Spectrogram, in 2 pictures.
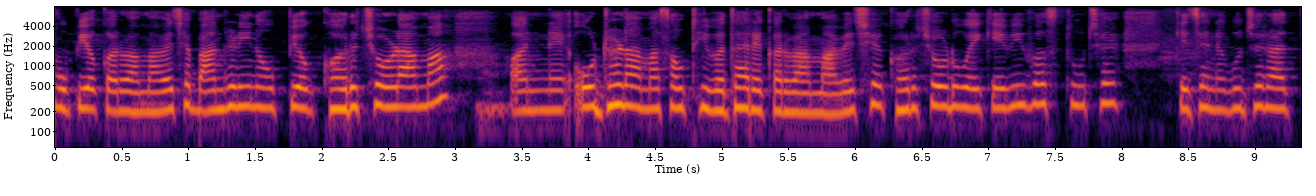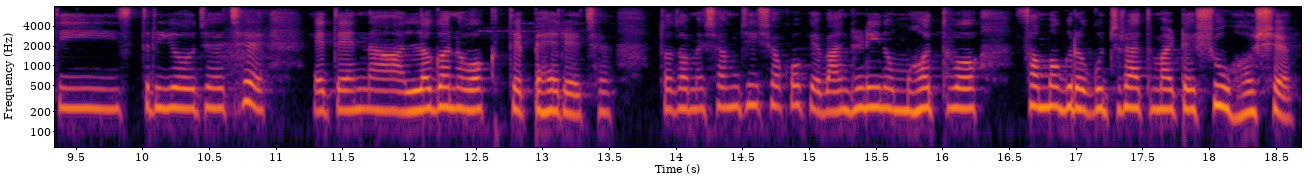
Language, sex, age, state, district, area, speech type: Gujarati, female, 18-30, Gujarat, Rajkot, rural, spontaneous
